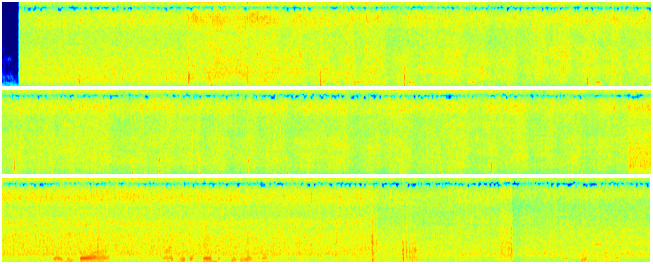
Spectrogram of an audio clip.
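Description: Sliced boiled pork ear and cheek sizzling steadily as they are stir-fried in a hot pan, with small clicks and scrapes from a wooden spatula stirring them.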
